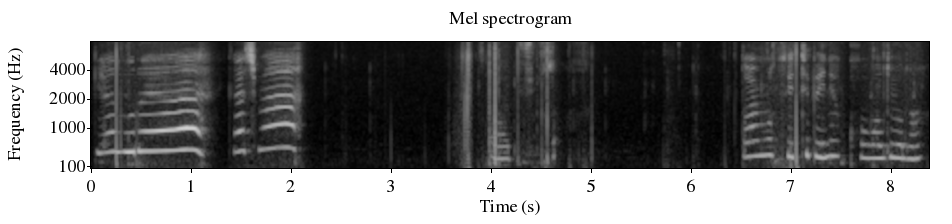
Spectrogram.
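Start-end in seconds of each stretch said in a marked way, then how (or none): 0.0-1.7 high, slow taunting call; being chased. Real, not acted. 4.1-4.7 hushed whisper. Real, not acted. Hushed aside while hiding.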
